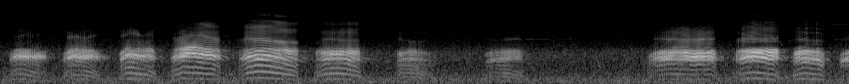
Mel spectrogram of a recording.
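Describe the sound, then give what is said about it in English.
A huge Tibetan crow hopping across a high field calls in a loud, steady series of harsh, nasal caws, about a dozen in quick succession with a brief pause midway, with no voices. “I remember being startled by the bizarre sounds made by a huge Tibetan crow hopping across a high field.”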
